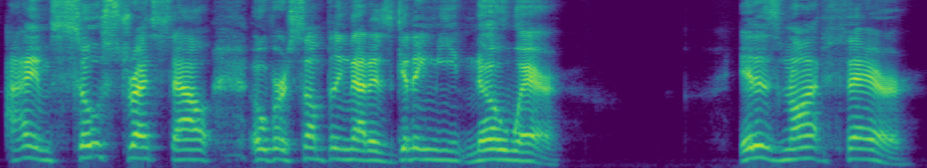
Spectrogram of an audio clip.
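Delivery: high-pitched, exasperated venting; real frustration. Real, not acted. Vlogger venting about critics, high exasperated complaint. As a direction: let the frustration spill over, slowing on "not fair". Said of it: "I'm just frustrated".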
